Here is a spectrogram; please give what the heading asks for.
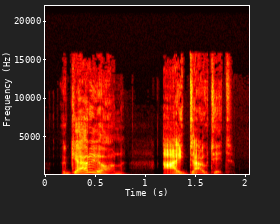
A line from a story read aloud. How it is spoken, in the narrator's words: said Offorth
